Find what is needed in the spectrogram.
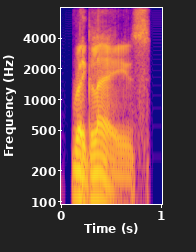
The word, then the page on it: reglaze: British English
